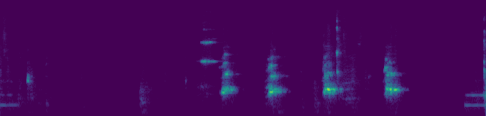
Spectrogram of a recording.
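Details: Cavalier King Charles Spaniel puppies, four weeks old, in an indoor home puppy pen during socializing and feeding; a run of five sharp, squeaky yips about two-thirds of a second apart, with faint thin whines before and after.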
